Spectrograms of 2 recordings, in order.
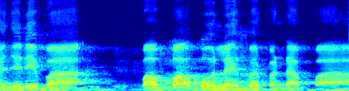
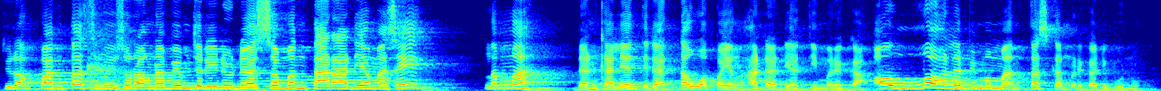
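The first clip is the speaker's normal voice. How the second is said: raised, forceful voice of reprimand; stern rebuke; 6 semitones higher, 5 dB louder than usual. Acted. Preacher voices the verse scolding the Prophet, stern rebuke. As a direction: declaim it hard, punching the key words. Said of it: "bahasa ditegur begitu".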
